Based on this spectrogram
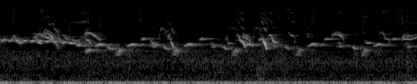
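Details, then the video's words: Forty-day-old free-range chicks crowding around fish heads on a small farm in Kitahiroshima, Hiroshima, Japan: many overlapping high peeping chirps, some rising and some falling, over a steady low hum. "chicks chirping sounds"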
